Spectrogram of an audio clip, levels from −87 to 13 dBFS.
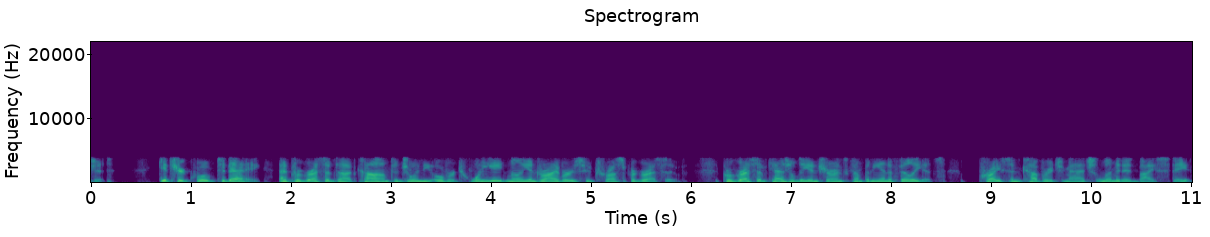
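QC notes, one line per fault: Throughout, AMR narrowband mobile codec: nothing passes above about 3.8 kHz, and the speech has a plainly buzzy, synthetic edge from pulse-driven vocal-tract modelling, which fits a low mode near 7.4 kbps. This sets it apart from a simple low-pass, which only dulls.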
